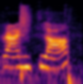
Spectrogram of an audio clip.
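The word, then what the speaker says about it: Grand-Place: Okay, so we are a little away from the Grand Pla, which is spelled Grand, and PLAS, which is pronounced Grand Pla over here, which is Grand Place.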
